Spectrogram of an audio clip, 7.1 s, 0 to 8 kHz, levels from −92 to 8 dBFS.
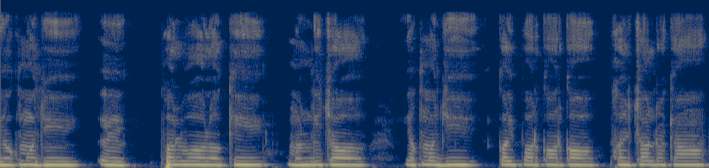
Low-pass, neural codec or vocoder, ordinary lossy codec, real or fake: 7.2 kHz; none; none; real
